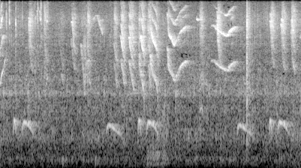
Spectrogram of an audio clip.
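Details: Sayaca tanager singing: squeaky, high twittering notes with sharp upward and downward slurs, delivered in quick bursts, while a lower, soft, down-slurred whistle repeats about once a second in the background.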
